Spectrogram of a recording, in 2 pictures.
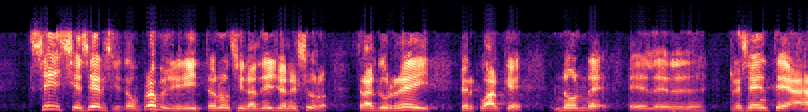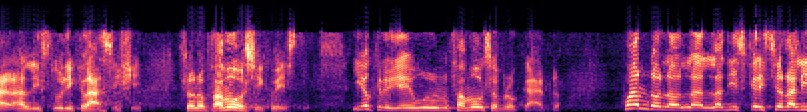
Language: Italian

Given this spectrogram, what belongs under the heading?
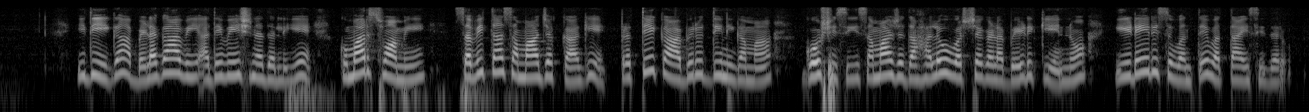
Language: Kannada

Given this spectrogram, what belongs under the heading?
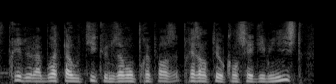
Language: French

